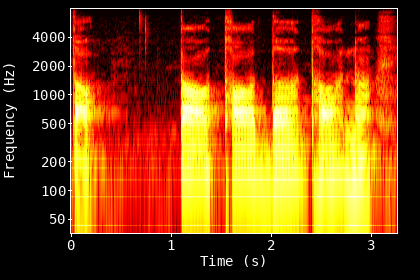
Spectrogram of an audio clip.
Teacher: ध न यह जो आपके त वर्ग के पांचों वर्ण है इनको बोलने के लिए जो आपकी जीभ है व ऊंचे दांत से स्पर्श करती है इसलिए इनको दंत या दंती व्यंजन कहते हैं या दंत व्यंजन · जिन वर्णों का उच्चारण करने पर जीभ का अग्र भाग ऊपर दांतों को स्पर्श करता है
